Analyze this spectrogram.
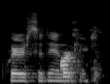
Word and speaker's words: quercetin: Quercetin.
